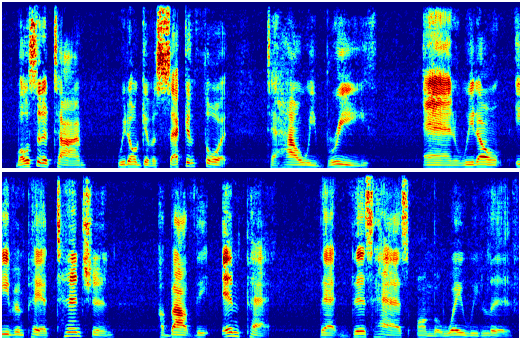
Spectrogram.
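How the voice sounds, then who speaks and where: A man's medium-pitched voice, with ordinary pitch variation, moves at a very slow pace. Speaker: wellness teacher and bishop. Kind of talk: motivational wellness talk.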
